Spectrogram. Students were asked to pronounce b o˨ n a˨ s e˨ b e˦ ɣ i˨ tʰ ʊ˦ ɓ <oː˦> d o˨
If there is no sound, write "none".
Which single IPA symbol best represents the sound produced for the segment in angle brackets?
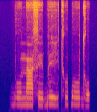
oː˦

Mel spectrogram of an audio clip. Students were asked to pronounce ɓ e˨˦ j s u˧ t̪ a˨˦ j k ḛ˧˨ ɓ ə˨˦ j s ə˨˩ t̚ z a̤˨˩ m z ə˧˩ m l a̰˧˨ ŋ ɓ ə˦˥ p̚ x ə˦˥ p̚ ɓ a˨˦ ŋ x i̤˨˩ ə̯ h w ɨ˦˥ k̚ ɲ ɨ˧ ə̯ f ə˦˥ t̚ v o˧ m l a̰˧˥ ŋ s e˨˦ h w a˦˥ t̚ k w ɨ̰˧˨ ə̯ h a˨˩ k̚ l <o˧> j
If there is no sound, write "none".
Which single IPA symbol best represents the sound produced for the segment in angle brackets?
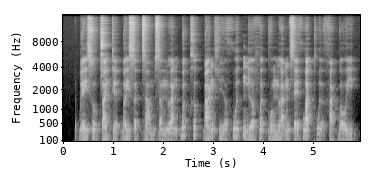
o˧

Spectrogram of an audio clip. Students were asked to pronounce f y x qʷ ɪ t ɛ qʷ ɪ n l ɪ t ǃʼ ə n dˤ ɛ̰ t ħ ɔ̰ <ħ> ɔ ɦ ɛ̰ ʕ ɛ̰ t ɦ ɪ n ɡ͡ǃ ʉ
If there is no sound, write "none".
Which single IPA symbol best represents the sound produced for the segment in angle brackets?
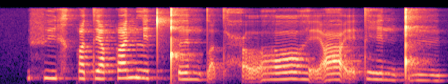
ɦ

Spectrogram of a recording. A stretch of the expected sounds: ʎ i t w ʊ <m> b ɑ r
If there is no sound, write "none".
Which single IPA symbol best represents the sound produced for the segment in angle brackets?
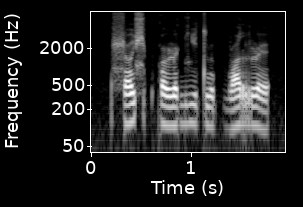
p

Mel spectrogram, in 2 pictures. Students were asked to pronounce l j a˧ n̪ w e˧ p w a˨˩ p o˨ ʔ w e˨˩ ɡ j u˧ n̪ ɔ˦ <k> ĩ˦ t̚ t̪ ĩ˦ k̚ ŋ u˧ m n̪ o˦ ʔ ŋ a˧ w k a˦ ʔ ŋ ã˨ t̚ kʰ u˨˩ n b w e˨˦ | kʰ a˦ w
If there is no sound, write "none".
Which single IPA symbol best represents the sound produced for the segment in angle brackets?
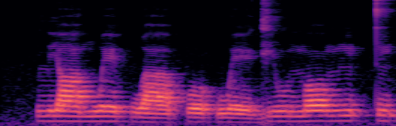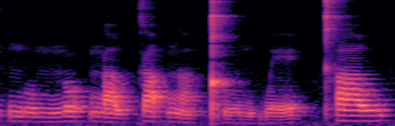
ŋ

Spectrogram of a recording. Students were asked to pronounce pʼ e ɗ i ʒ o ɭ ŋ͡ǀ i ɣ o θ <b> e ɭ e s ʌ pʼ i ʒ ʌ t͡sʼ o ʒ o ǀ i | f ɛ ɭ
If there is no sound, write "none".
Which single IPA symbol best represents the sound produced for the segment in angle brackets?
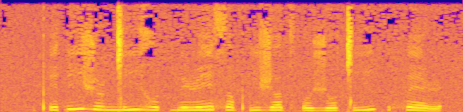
b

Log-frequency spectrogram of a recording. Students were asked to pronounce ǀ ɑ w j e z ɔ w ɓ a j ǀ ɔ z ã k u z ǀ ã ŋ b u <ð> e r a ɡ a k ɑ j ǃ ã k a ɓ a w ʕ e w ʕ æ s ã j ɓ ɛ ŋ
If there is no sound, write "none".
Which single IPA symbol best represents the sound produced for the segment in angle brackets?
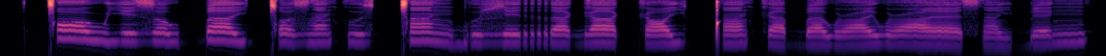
ɮ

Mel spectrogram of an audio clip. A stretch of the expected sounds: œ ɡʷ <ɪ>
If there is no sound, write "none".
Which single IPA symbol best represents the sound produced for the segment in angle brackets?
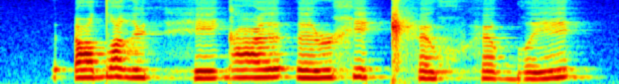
ɪ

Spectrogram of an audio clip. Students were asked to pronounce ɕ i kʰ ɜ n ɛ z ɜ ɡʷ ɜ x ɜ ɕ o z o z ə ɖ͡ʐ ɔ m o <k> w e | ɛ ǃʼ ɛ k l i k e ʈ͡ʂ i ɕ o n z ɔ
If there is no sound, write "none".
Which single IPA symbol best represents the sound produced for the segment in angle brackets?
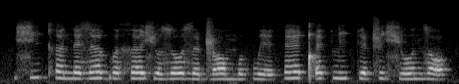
k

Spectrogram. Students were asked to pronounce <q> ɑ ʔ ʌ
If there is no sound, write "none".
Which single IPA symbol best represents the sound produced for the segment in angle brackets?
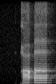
q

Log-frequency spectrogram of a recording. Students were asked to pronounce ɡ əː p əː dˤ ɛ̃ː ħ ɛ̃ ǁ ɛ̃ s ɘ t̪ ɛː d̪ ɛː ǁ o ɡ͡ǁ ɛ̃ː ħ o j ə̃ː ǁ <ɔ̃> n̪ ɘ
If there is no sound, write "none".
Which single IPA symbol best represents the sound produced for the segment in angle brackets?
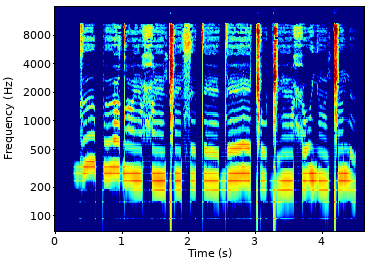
ə̃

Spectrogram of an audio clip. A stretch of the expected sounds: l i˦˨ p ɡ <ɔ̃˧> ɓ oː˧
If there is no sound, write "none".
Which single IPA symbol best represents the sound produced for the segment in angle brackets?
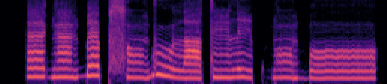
ɔ̃˦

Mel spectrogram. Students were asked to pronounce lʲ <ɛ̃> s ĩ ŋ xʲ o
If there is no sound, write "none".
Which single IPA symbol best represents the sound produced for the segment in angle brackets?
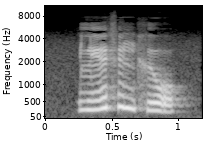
ẽ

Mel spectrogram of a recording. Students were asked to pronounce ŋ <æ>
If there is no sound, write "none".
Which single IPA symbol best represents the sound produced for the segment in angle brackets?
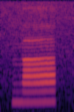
a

